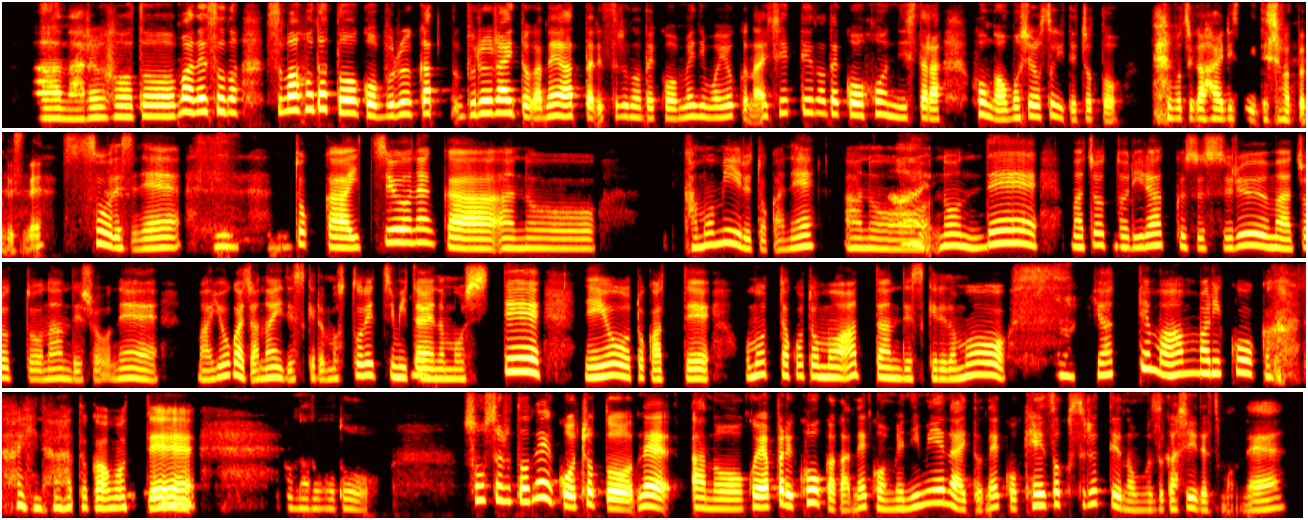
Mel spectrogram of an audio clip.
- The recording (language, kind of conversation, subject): Japanese, advice, 就寝前にスマホが手放せなくて眠れないのですが、どうすればやめられますか？
- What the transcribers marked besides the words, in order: laughing while speaking: "効果がないなとか思って"; unintelligible speech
